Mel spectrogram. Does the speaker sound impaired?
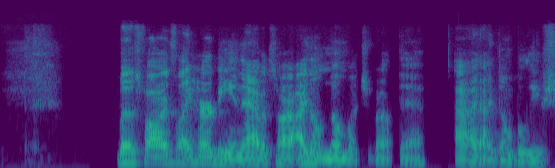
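No.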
